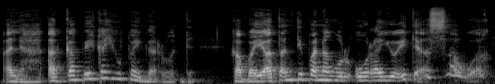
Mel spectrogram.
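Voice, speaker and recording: A woman plays a hospitable employer's wife in an Ilocano-accented drama. Her voice sits very low for a woman and moves expressively as she chats. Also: sing-song, moderate pace. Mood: welcoming. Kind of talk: Ilocano audio drama acting.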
